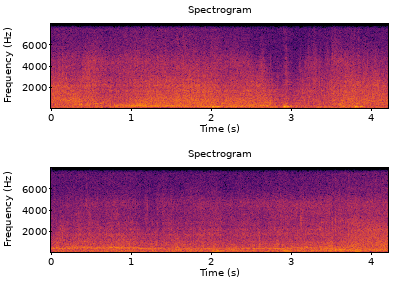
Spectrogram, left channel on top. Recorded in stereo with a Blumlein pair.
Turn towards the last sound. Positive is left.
turn(degrees=20)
